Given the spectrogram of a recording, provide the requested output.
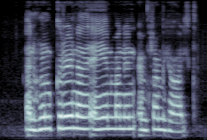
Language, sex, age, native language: Icelandic, female, 20-29, Icelandic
